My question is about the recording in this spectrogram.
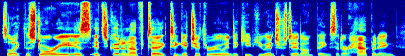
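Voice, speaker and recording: A man's voice: a little high, expressive, quick pace. A young man talks casually about a game he has been playing. His nose is stuffy and congested, and he rambles through frequent fillers and restarts. He sits in a dry, close room with almost no echo. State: congested from allergies. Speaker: gaming video host. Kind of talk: casual talk to camera. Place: friend's apartment room.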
